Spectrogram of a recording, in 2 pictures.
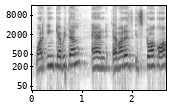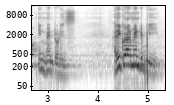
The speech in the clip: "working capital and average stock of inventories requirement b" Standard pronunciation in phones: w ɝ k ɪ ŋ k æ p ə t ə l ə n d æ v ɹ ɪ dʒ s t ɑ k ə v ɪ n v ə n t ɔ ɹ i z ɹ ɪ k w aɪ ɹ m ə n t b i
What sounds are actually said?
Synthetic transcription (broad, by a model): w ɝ k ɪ ŋ k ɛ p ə t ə l ə n d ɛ b ɹ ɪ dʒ s t ɑ k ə p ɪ n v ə n t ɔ ɹ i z ɹ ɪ k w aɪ ɹ m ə n t b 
